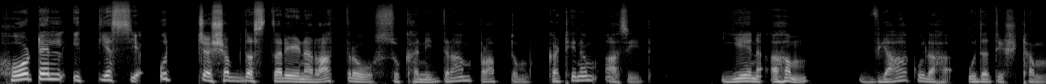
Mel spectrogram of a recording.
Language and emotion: Sanskrit, sad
